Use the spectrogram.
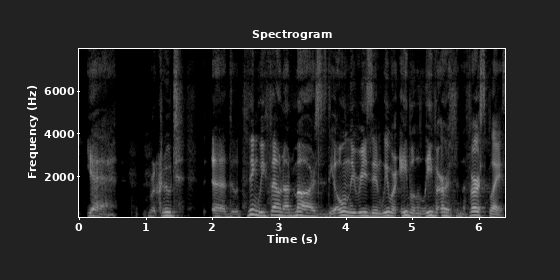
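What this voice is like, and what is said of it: Imitates a ship captain character's voice. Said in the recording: “good Anderson impression.”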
